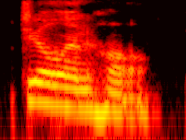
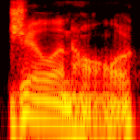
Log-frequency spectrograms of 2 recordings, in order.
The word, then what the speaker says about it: Gyllenhaal: Jake Gyllenhaal. Is that how you say it? – Gyllenhaal. – Gyllenhaal. Okay.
